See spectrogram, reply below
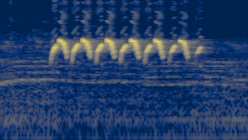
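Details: Sooty-headed bulbul call used as a lure for wild birds, a steady string of about eight bright, arching chirps, evenly spaced over a second and a half, with a faint steady hum beneath.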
